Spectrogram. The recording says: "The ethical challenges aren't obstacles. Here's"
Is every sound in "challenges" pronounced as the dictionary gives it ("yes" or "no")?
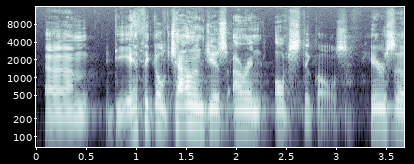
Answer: yes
